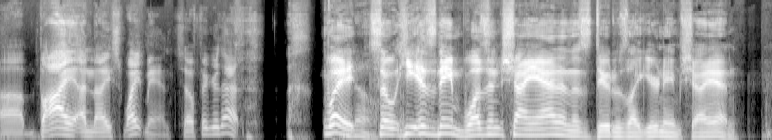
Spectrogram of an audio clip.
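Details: Adult speaker; normal speech.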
